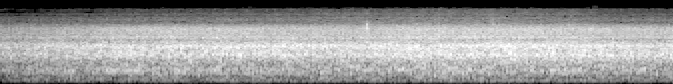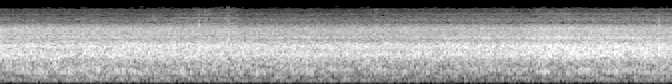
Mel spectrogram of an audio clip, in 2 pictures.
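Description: Ocean surf breaking and washing in, a steady rushing hiss that swells slightly over the first second or so.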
